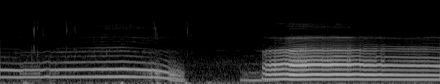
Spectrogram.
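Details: Fighting kittens: a steady, tense yowl that dips and breaks off into brief quiet, followed by a louder, even, drawn-out wail held to the end.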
